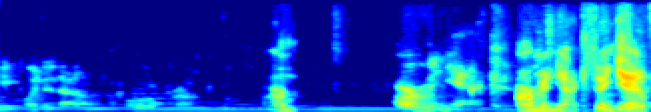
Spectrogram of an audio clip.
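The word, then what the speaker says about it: Armagnac: point out AR armanac armanac thank you it's like CAC but with an arm yes yes and so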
